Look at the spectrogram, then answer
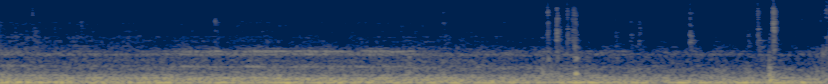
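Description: A car driving through the streets of Algiers between neighborhoods, its engine and road noise forming a steady continuous hum from inside the vehicle, with a few light rattles and clicks near the end.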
